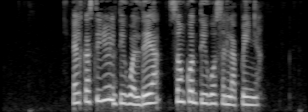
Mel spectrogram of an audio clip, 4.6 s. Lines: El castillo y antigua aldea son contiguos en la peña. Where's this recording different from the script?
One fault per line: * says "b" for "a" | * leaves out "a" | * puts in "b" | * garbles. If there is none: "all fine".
all fine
